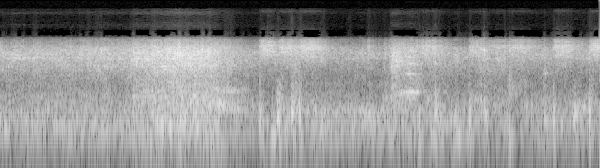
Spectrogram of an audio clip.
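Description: Automatic four-nozzle liquid soap filling machine running: a steady mechanical din broken by short rushing bursts every second or so. The loudest burst comes about a second and a half in.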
